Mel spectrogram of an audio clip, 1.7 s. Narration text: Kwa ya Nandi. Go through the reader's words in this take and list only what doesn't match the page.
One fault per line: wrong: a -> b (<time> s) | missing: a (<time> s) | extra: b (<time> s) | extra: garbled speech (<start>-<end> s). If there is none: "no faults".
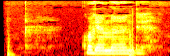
no faults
